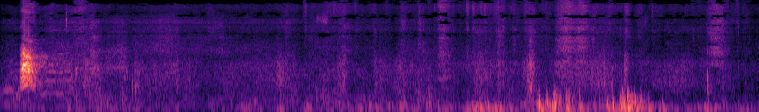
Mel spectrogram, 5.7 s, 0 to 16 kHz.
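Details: Unleashed Miniature Schnauzer brothers playing in winter snow in Aroostook County, Maine, January 6, 2023; a single loud, sharp bark opens, followed by quieter rustling and soft low thumps of movement.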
